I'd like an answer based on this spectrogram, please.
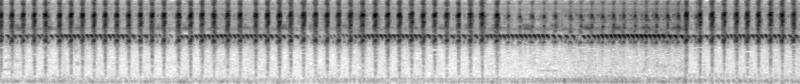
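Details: Walang kecek (night grasshopper) at night, giving rapid, evenly spaced metallic ticks, about three a second, over a thin high ringing tone. A brief smoother, buzzier trill comes near the end before the ticking resumes.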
